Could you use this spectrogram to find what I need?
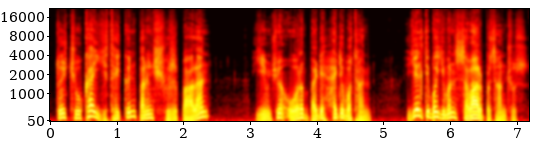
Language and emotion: Kashmiri, angry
